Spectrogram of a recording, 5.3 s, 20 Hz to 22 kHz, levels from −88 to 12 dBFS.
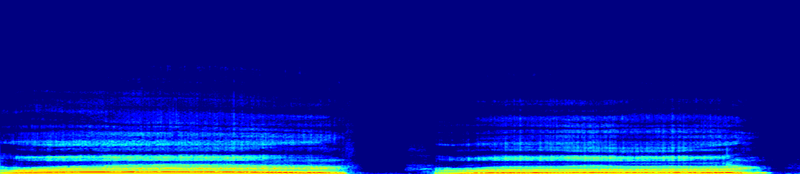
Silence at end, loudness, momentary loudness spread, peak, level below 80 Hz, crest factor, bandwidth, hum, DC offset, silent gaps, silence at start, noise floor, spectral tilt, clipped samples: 0.2 s; -15 LUFS; 9 LU; -4 dBFS; -46 dBFS; 12 dB; 5.4 kHz; none; under 0.1%; none; 0 s; -64 dBFS; -11 dB/octave; under 0.1%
